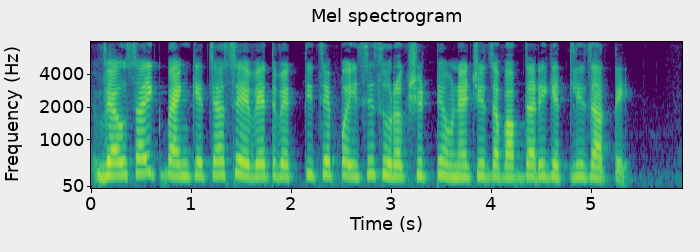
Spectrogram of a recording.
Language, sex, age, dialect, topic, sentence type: Marathi, female, 36-40, Standard Marathi, banking, statement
